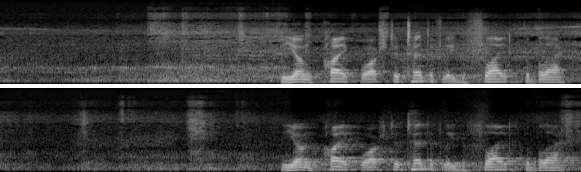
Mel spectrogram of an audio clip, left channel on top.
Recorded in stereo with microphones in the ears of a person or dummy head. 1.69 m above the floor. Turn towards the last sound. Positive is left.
turn(degrees=65)  # may be behind; listen again after turning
